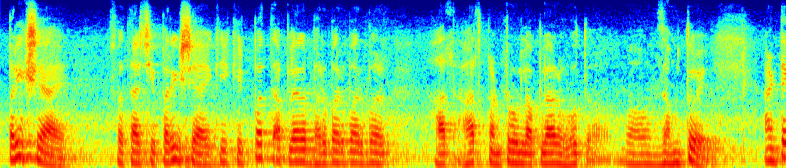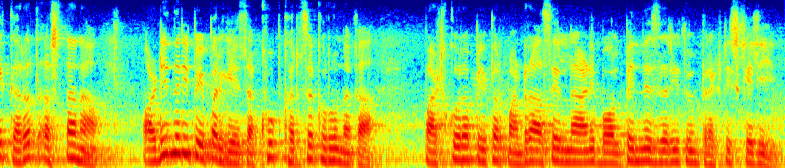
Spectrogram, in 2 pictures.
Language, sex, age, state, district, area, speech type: Marathi, male, 60+, Maharashtra, Pune, urban, spontaneous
